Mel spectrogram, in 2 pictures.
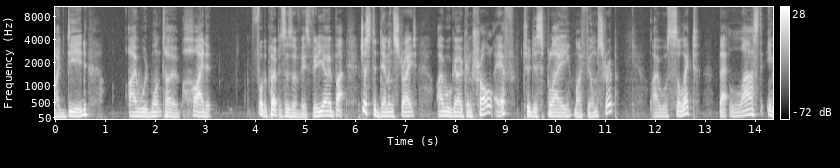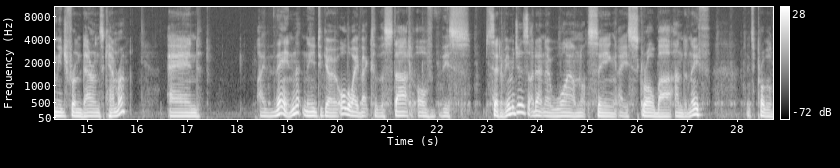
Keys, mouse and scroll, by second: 8.2 ctrl+f, 11.9 click, 14.4 click, 18.5 shift+scroll up 2, 18.7 shift+scroll down 2, 18.9 shift+scroll up 2, 19.1-20.1 shift+scroll down 2, 20.1-21.7 shift+scroll down 1, 21.7-22.5 shift+scroll down 1, 22.5-23.8 shift+scroll down 1, 23.8-24.9 shift+scroll down 1, 24.9 shift+scroll down 1, 28.3 shift+scroll up 2.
